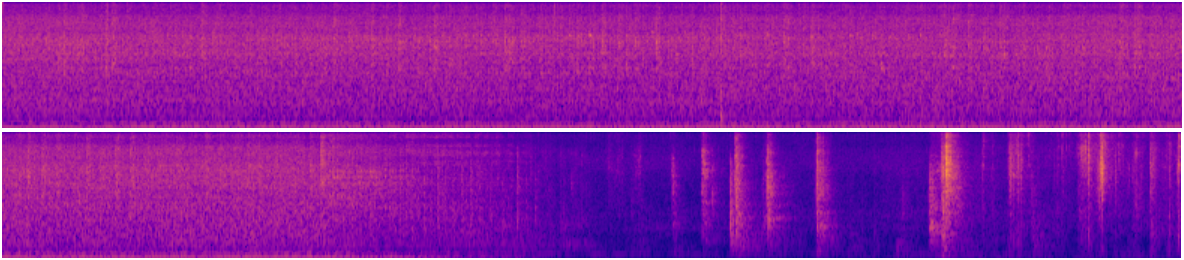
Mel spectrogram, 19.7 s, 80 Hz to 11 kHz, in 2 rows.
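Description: Ford 9N tractor's four-cylinder flathead engine running steadily at low speed, then shut off about thirteen seconds in. After that, a few scattered light clicks and knocks.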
